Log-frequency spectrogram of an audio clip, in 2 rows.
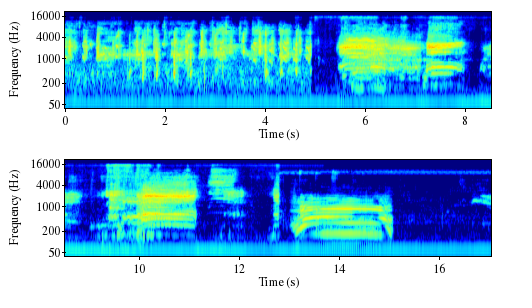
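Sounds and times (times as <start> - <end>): ducks quacking: 0.0 - 8.8
goat bleating: 5.4 - 14.7.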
